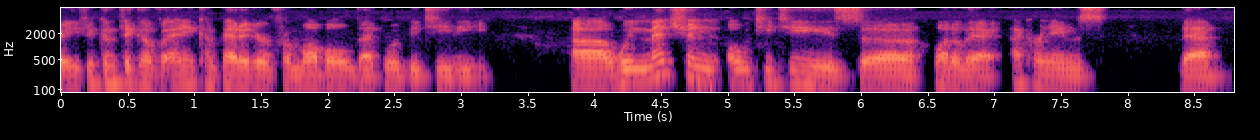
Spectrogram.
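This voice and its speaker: A man's voice: on the low side, darkish tone, rough recording. A man hosting a podcast, introducing the topic and interviewing a guest. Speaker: podcast host.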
